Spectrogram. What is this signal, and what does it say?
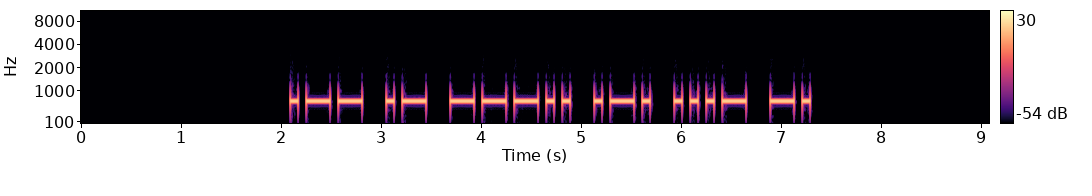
Morse code, heard as a keyed tone, about 15 wpm, 700 Hz. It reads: WA8RVN
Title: USA Call Signs - 6 Characters - 15wpm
